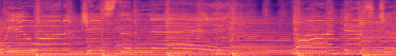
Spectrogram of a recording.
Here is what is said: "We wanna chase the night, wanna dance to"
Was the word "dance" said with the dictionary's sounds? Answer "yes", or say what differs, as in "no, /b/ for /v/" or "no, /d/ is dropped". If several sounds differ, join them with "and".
no, /n/ is dropped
